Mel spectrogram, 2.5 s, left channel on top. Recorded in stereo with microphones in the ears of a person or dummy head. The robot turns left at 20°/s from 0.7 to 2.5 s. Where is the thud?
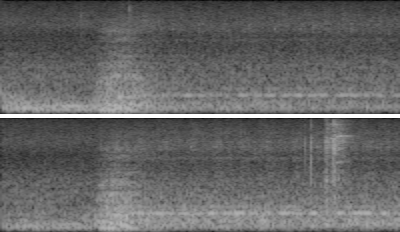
15° right (ahead or behind), 1.6 m.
